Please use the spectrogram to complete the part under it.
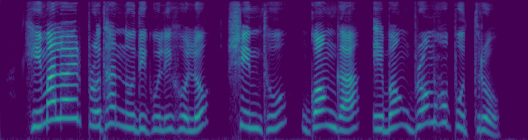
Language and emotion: Bengali, neutral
